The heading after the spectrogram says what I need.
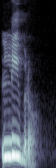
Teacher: ¿dónde la mayor fuerza de voz? En, en la sílaba li. Subrayo esa sílaba li.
